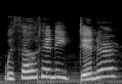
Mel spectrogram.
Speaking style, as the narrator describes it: she shrieked

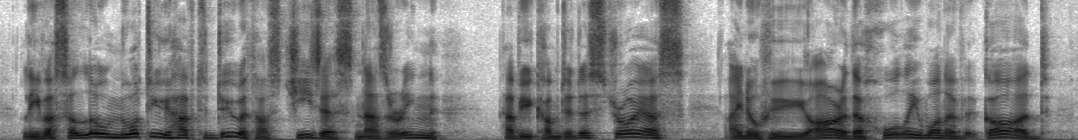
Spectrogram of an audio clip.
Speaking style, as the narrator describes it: a man with an unclean demonic spirit who cried out with a loud voice

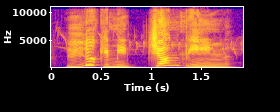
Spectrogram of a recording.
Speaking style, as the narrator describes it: squeaked Roo

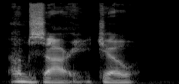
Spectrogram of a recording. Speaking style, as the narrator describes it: he said, his voice somber

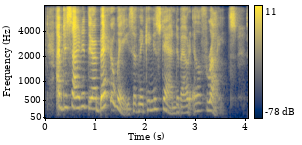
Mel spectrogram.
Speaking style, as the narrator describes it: said Hermione haughtily

